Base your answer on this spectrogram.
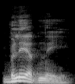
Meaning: pale
- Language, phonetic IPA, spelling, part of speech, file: Russian, [ˈblʲednɨj], бледный, adjective, Ru-бледный.ogg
